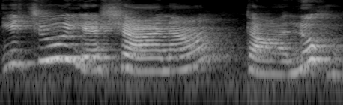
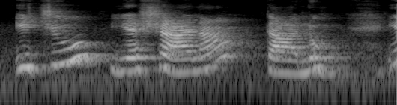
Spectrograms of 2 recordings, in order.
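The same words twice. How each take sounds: First: Slow sutra chant; slow recitation. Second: Slower sutra chant; slower recitation. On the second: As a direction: repeat इचु यशानाम तालुः very slowly, drawn out. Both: Shown as a demonstration. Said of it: "इसके लिए सूत्र है".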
